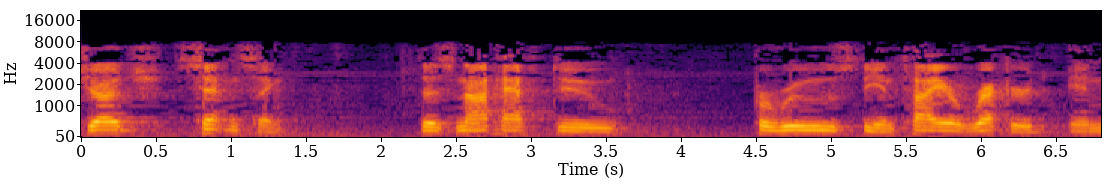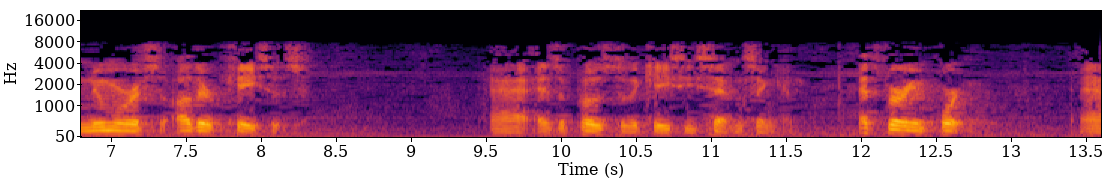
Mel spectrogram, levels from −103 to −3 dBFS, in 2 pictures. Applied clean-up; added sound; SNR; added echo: none; none; none; none.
